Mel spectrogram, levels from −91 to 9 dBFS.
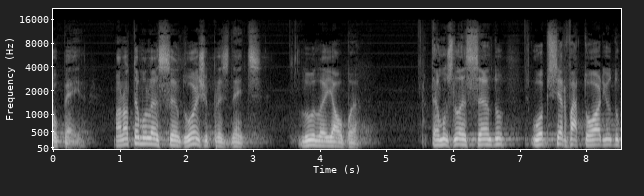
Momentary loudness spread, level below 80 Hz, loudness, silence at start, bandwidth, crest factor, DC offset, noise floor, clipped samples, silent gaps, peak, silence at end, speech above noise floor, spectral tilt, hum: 11 LU; -62 dBFS; -19 LUFS; 0 s; 14.5 kHz; 14 dB; under 0.1%; -61 dBFS; under 0.1%; none; -6 dBFS; 0 s; 42 dB; -5.5 dB/octave; none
